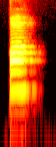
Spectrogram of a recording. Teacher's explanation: The sound is short, and there is shidda. Qa, qaf is heavy. The sound is short.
